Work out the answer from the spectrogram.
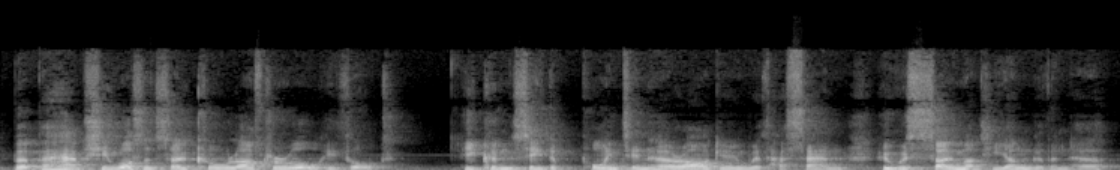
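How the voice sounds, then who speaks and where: A man narrating a storybook for children in an expressive, theatrical way, like a teacher. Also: medium pitch, normal speed. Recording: roomy, echoing sound.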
